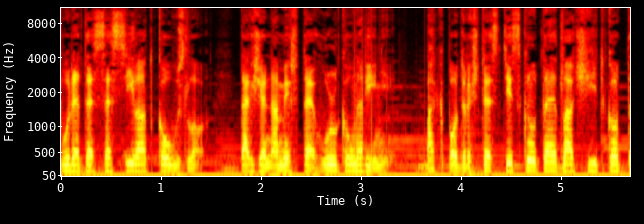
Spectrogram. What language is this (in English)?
Czech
